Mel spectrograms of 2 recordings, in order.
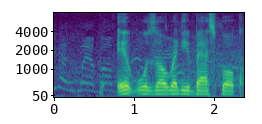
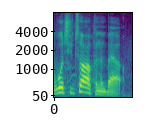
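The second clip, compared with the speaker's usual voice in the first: loud retort; 5 semitones higher, 8 dB louder than usual. Retold or imitated. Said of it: "I'm like".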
